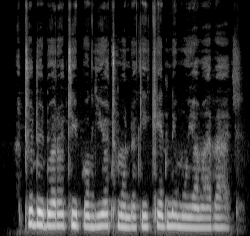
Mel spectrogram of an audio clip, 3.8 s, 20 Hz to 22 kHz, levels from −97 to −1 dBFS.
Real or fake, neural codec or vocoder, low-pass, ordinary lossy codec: real; none; none; none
